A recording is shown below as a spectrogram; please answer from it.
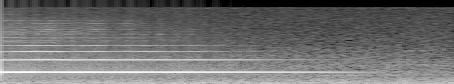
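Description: Shakuhachi holding one long final note that fades away and stops near the end, closing the piece.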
